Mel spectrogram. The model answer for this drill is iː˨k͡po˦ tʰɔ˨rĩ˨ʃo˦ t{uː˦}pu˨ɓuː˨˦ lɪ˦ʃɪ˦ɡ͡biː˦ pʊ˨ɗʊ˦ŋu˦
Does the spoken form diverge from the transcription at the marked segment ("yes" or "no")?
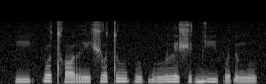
no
